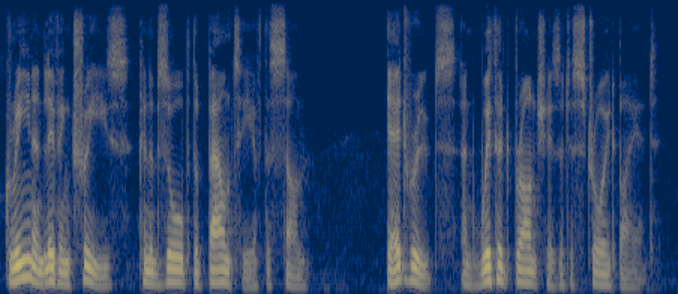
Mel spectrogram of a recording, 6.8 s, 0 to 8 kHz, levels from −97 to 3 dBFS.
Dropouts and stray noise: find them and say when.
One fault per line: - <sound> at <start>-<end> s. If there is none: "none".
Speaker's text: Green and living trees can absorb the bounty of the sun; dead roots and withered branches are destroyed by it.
none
